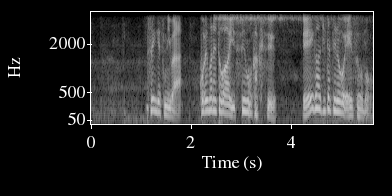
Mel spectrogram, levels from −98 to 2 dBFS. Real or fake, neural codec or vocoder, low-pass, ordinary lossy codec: fake; codec, 16 kHz, 8 kbps, FunCodec, trained on LibriTTS, 25 frames a second; 3.6 kHz; AAC, 32 kbps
